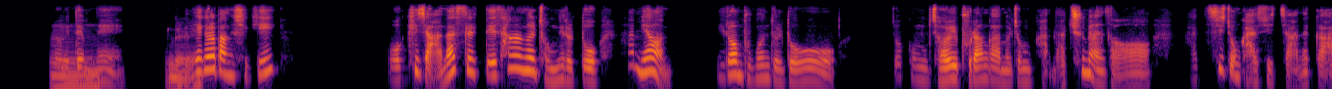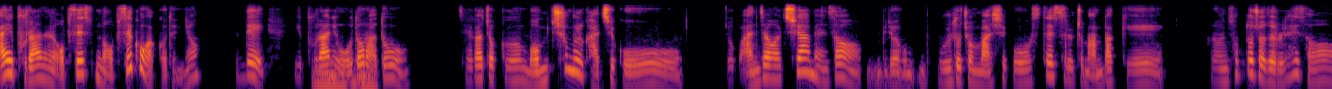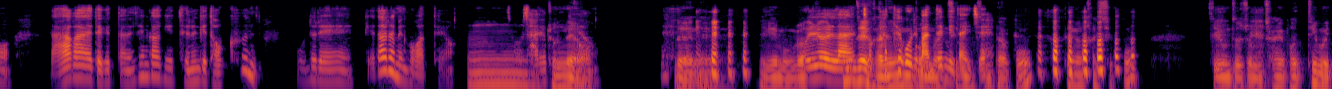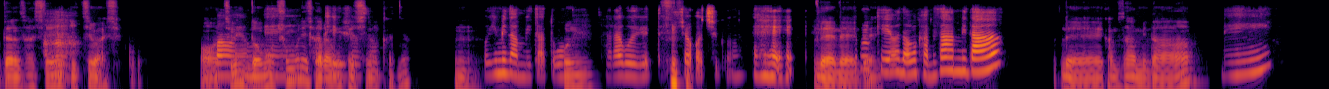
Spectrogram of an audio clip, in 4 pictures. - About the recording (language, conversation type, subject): Korean, advice, 통제할 수 없는 사건들 때문에 생기는 불안은 어떻게 다뤄야 할까요?
- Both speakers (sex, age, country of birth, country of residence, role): female, 40-44, South Korea, South Korea, user; male, 60-64, South Korea, South Korea, advisor
- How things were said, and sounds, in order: tapping; unintelligible speech; laugh; laugh; "이있테" said as "있다고"; laugh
